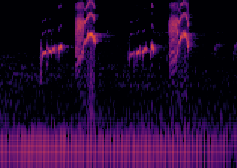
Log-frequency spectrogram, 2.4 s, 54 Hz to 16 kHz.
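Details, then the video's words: Long-tailed shrike singing, repeating a two-part phrase twice: a rising whistled note followed by a harsh, scratchy high burst, over a steady low hum. "Cendet Bongkar 3 Isian"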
